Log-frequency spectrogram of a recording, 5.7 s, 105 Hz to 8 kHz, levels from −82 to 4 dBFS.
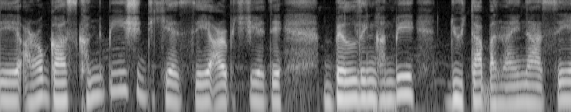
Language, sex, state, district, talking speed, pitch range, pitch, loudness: Nagamese, female, Nagaland, Dimapur, 170 wpm, 155-175 Hz, 165 Hz, -17 LUFS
